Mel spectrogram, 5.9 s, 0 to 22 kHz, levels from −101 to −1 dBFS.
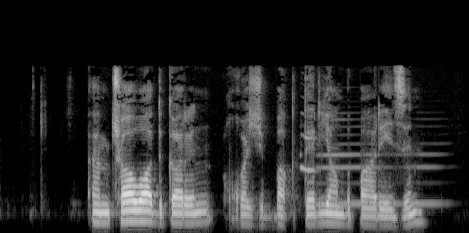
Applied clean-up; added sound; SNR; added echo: neural mask model RNNoise.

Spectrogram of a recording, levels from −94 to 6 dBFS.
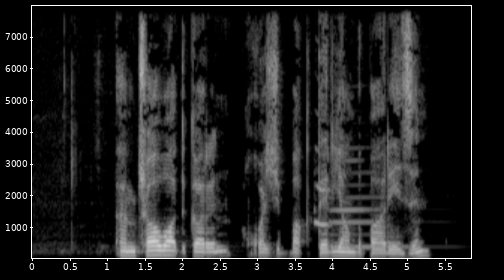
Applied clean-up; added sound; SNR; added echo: classical method spectral subtraction.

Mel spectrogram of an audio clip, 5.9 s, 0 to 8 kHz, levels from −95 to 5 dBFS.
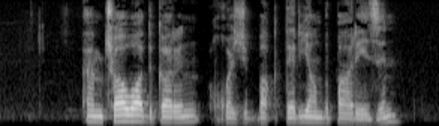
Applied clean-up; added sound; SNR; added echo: none; none; none; none.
